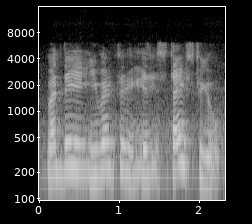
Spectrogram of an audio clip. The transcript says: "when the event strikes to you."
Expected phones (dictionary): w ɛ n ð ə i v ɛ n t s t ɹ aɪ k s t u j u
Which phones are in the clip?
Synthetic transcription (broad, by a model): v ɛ n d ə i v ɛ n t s t aɪ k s t u j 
